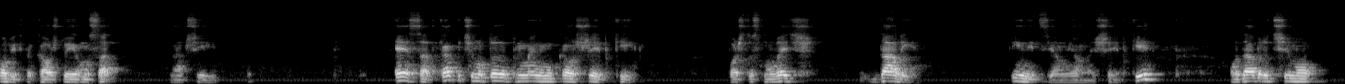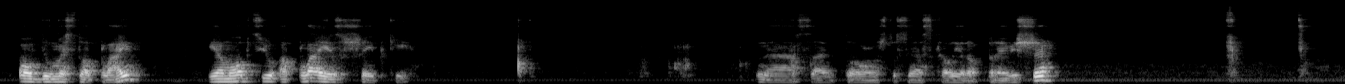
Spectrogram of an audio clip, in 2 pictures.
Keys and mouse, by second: 14.1-18.9 drag.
